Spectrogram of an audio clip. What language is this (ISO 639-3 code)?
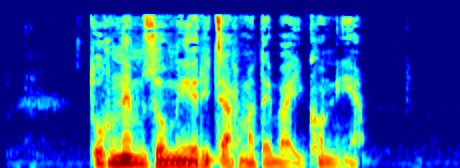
kat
